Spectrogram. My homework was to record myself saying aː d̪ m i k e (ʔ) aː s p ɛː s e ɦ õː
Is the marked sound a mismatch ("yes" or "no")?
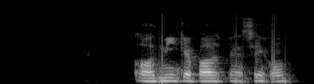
yes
